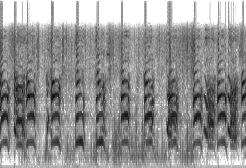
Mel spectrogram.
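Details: Hunting dogs, a Walker hound named Houdini and a leopard hound named Jug, barking at a raccoon treed in a big fork while hunting; arched, harmonic chop barks repeat about twice a second, some overlapping, steady throughout.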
